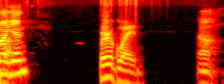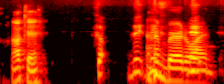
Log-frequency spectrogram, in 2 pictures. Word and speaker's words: Bergwijn: Pronounce his name again? Bergwijn.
